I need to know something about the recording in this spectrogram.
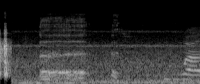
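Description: A person burping once, a short pitched belch about half a second in, which is then called "so nasty". It follows the cut-off tail of a loud outro sound effect at the very start.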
